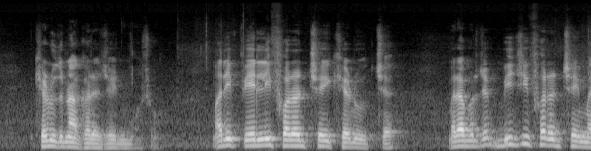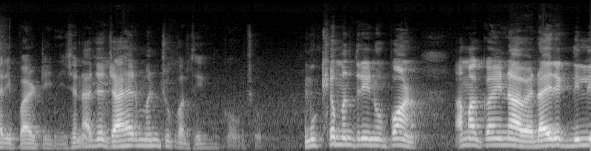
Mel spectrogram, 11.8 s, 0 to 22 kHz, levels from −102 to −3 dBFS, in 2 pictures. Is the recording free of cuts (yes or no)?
no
